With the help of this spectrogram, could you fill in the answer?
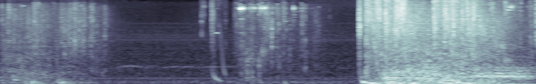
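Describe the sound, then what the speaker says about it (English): Gunfire in XCOM Chimera Squad starts with scattered shots and a whooshing sweep, then erupts into a loud, sustained burst of rapid fire near the end. "And now you're gonna shoot."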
